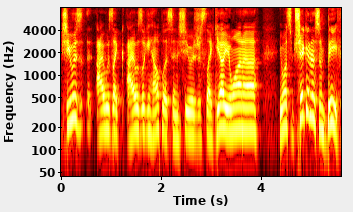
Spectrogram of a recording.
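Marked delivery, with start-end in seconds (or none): 3.1-5.6 put-on casual, tossed-off, sing-song Yankee accent. Retelling a cashier offering chicken or beef: imitating a cashier's accent. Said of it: "Like, with an accent".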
